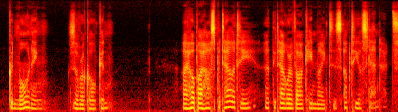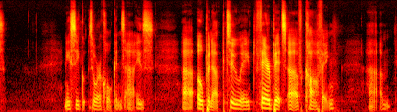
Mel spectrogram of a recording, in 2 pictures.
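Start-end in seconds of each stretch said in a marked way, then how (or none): 0.2-8.1 soft, very quiet, hushed voice. Narrating a game scene, a man caps a vial and greets Zora Colkin, very quietly. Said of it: "very quietly says".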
